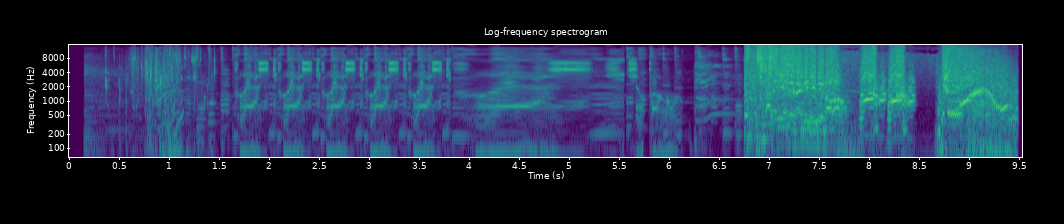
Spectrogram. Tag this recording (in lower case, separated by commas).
speech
